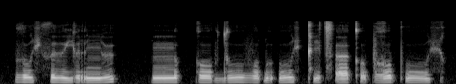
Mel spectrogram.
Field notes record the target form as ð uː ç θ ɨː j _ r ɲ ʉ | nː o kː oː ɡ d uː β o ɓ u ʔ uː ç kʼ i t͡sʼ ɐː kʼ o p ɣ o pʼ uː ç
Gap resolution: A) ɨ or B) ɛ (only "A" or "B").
A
